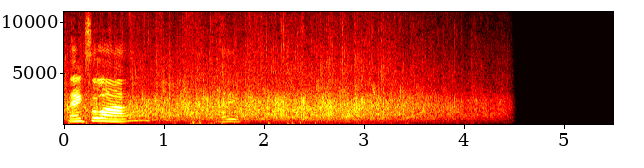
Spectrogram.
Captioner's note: audience clapping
